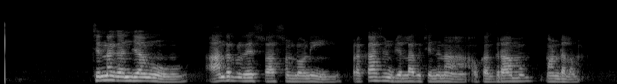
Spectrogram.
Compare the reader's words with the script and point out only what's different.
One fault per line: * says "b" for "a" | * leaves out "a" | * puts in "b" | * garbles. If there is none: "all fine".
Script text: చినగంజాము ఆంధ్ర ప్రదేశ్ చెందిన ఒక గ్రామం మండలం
* puts in "రాష్ట్రములోని ప్రకాశం జిల్లాకు"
